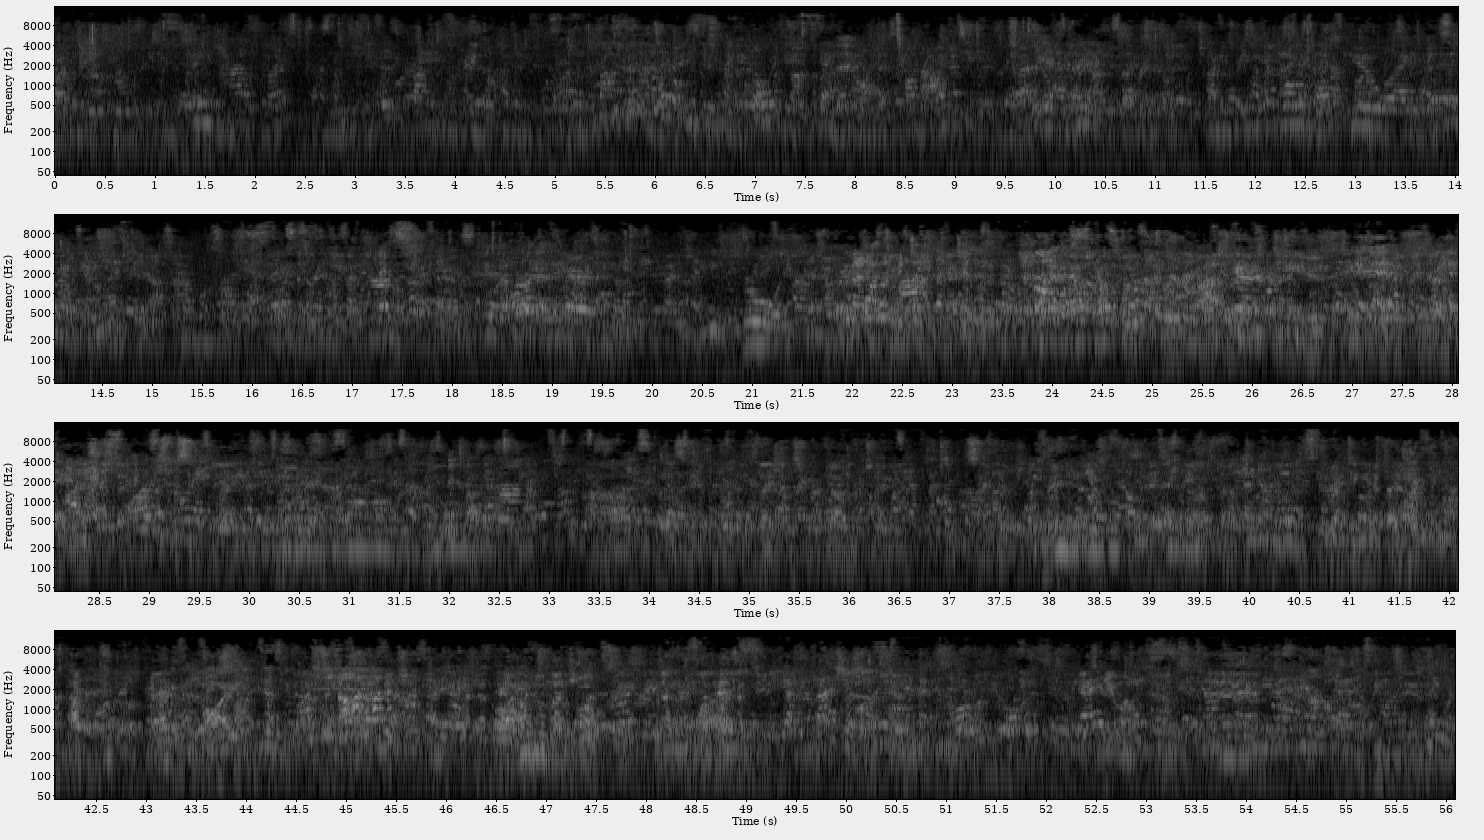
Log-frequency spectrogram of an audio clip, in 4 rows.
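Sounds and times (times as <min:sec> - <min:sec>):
hubbub of overlapping conversations: 0:00.0 - 0:56.0.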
